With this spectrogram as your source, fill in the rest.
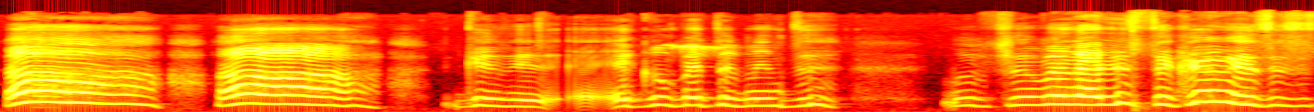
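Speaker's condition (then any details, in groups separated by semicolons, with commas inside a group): Cerebral palsy; from prolonged birth, not sitting at six months, hands not opening well, walked only at ten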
